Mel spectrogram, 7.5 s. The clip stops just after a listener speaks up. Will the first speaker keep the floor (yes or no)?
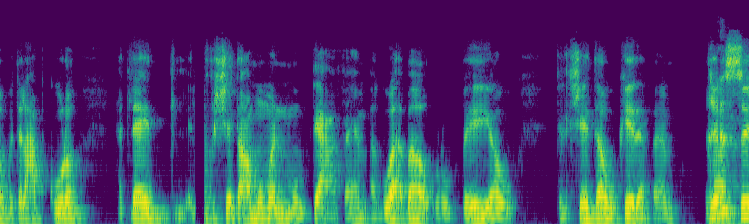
yes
